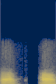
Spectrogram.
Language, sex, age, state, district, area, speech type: Malayalam, male, 18-30, Kerala, Idukki, rural, conversation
